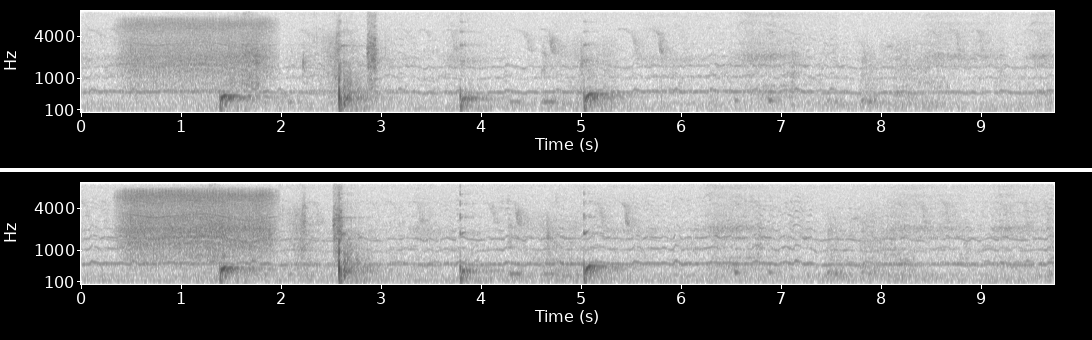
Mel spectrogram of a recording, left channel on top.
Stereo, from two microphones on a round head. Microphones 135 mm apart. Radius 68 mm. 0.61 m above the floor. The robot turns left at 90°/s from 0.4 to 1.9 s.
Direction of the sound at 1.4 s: 15° right (ahead or behind).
